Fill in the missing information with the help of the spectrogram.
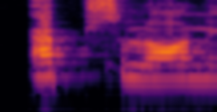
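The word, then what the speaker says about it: epsilon: इसको लिखने के लिए हम एप्सिलॉन इंग्लिश में बोलेंगे, स्पेलिंग है EPSLON, एप्सिलॉन, और इसके लिए सिंबल है ये।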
